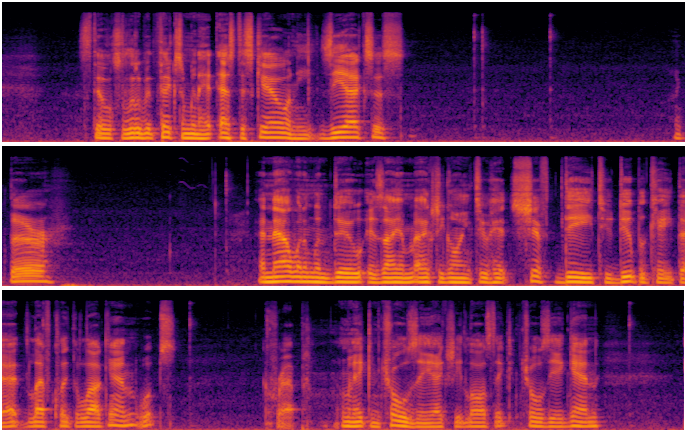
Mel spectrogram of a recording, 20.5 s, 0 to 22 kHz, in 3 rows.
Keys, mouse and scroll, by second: 0.1 click, 2.2 s, 5.5-7.3 drag, 9.9 middle click, 10.3 middle click, 12.5 shift+d, 14.1-17.3 drag, 17.4 ctrl+z, 18.7 ctrl+z, 19.9-20.4 drag.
